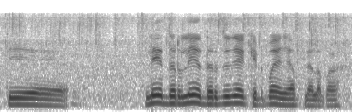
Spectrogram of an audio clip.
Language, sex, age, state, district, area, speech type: Marathi, male, 18-30, Maharashtra, Satara, rural, spontaneous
